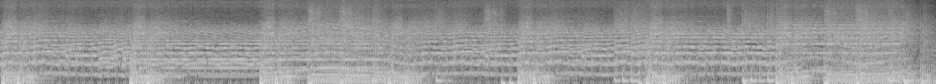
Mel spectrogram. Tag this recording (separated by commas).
Video game music, Soundtrack music, Music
